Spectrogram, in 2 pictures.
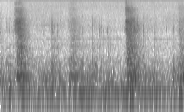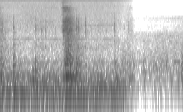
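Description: A steam locomotive puffs in heavy, regular beats in the distance.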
